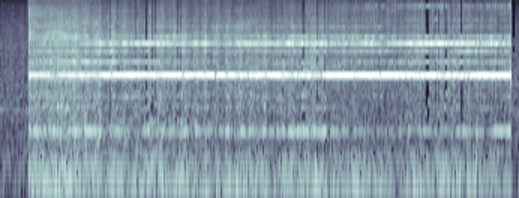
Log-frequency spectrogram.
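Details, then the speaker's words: Train wheels on a curve, loud steady high-pitched squeal held for several seconds over the train's rumble; wheel flange squeal as wheels bind on the curve. "yep that famous quing sound that you hear around a curb and really anywhere really well that's the topic today"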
